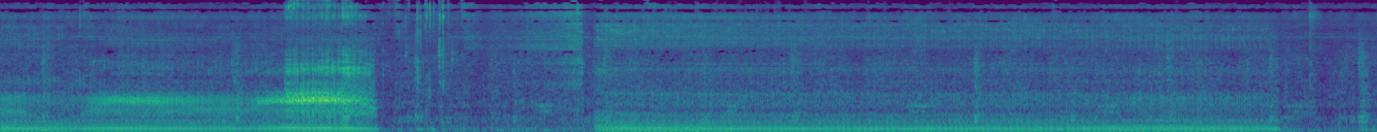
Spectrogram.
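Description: Black Shiba Inu growling in play: a long low growl that swells louder just before it breaks off, then after a two-second pause a second steady growl lasting about seven seconds. It is a play growl at the owner's teasing hand, not an angry one.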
